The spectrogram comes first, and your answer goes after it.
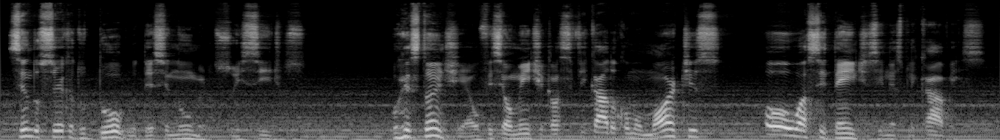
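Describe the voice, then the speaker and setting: A Brazilian man with a medium-pitched voice plays a gloomy yet courteous hotel keeper in a scripted horror narration. His delivery is formal and measured, with music running beneath the voice.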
